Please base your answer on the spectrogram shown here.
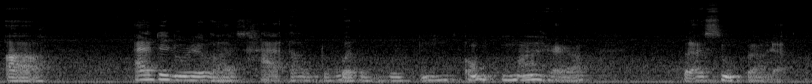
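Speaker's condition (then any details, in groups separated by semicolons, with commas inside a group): Spinal neurosarcoidosis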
